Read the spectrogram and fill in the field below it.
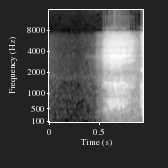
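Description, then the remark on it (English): A single sneeze: a brief breathy intake swells for half a second, then breaks into a sharp, abrupt burst right at the end, with no one talking. “Excuse me. Bless you.”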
